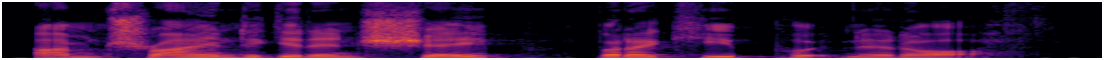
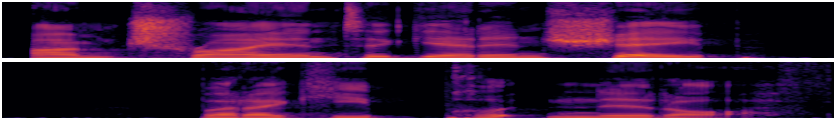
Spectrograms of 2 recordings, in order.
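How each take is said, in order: First: The sentence is spoken at normal conversational speed. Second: The sentence is spoken slowly and deliberately. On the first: "Now at a more normal speed" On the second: "let's say it slowly"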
